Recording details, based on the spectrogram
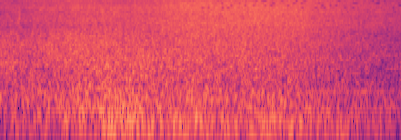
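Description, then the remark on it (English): Steady roar of ocean surf breaking on a beach in Loango National Park, a broad wash of crashing water that swells slightly and then eases, fairly loud with no voices. “He heads straight for the surf.”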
